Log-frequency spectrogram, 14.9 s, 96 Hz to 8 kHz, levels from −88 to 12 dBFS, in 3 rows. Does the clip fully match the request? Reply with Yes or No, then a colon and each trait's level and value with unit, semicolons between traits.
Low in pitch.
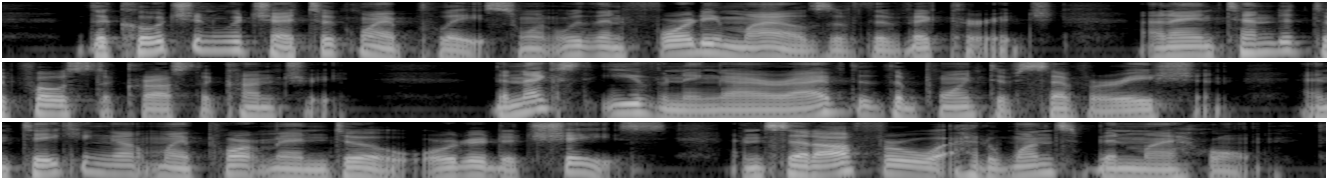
Yes: low, 115 Hz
